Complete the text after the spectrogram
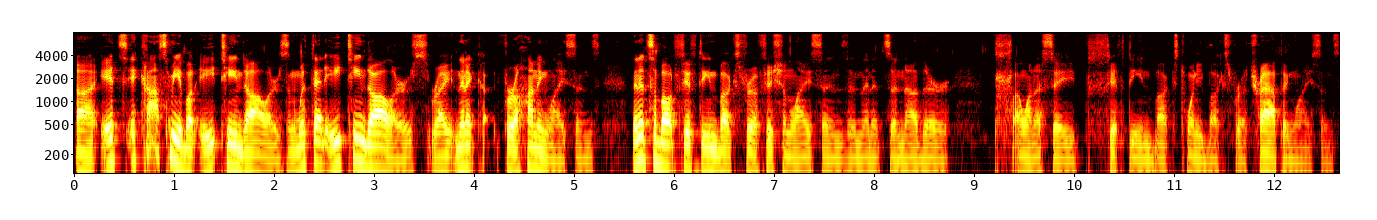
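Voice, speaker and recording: An ordinary speaking voice with an American accent moves at a fairly quick pace, with lively intonation and big swings in loudness over a quiet background. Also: man, fairly low pitch for a man. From US Midwest, Upper Peninsula of Michigan. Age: 40s. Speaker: outdoor TV and radio host. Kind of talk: casual interview chat. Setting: remote call.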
